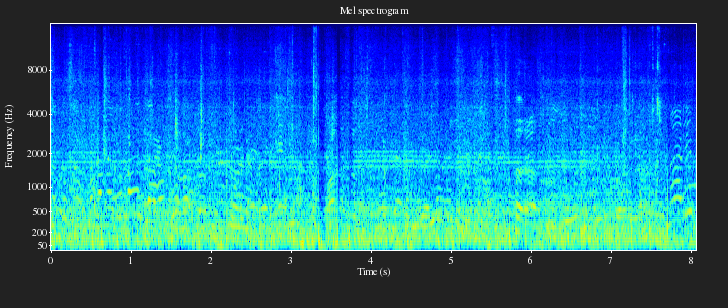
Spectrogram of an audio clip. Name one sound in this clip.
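A crowd of women and men chatter and call out excitedly nearby.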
